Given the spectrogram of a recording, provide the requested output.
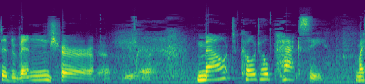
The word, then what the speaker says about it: Cotopaxi: Mount Cotopaxi.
